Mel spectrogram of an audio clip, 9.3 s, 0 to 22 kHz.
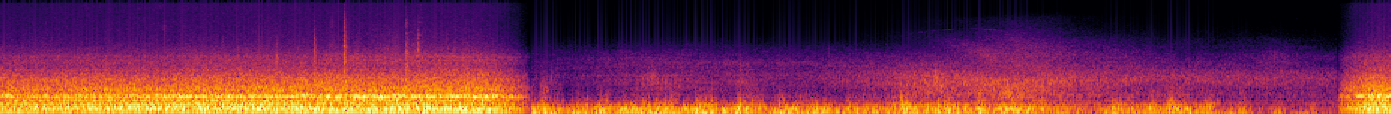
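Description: A Saab 9000 Turbo 2.3 Aero spec gives a loud, continuous roar of engine and wind on a test drive, dropping to a quieter rumble midway before surging back at the end.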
